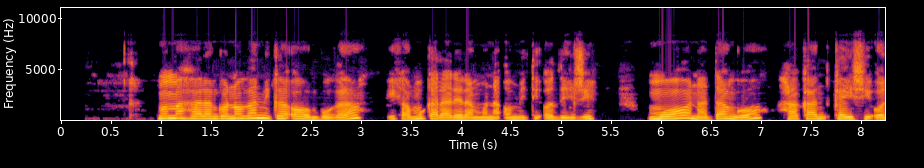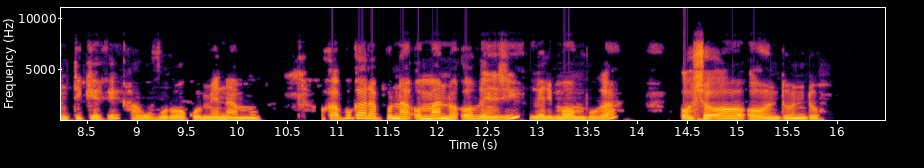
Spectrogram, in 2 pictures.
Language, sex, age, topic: Oshiwambo, female, 25-35, agriculture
